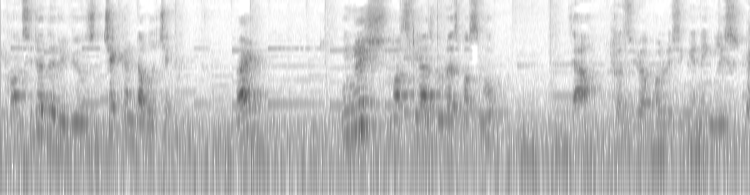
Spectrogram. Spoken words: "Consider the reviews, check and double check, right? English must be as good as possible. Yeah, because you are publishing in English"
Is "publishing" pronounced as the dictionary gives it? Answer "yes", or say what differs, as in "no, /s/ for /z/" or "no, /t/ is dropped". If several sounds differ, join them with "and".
no, /s/ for /ʃ/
